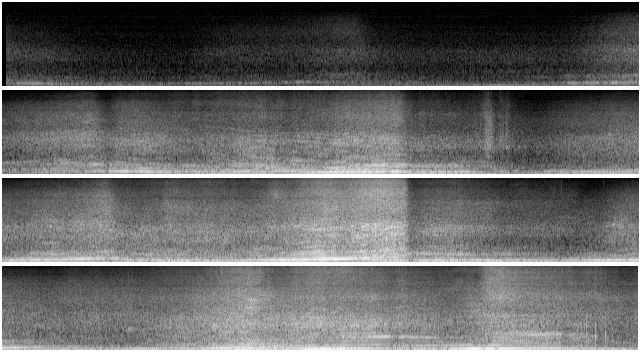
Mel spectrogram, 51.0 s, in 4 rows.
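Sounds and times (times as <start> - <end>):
car engine accelerating: 24.4 - 50.9.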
